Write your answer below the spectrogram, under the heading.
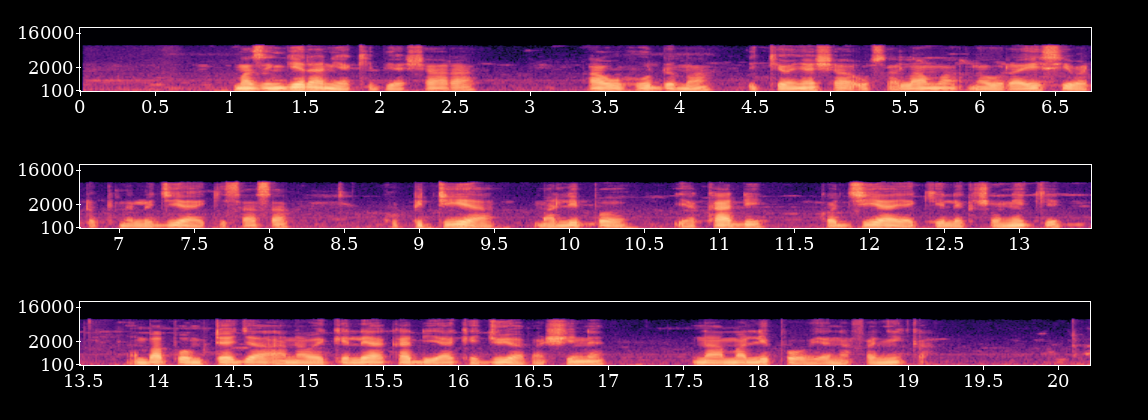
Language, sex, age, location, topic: Swahili, male, 18-24, Kisumu, finance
